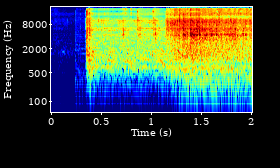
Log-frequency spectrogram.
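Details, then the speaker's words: 2006 Ford Explorer XLT 4.0L V6, about 160,000 miles, started and idling: harsh idle with many clattering, clacking noises, light knocking on the bottom and clatter at the top; all bearings suspected worn, a badly broken engine. "you can just hear, there's not just one or two noises, it's a plethora of multiple things clattering and clacking. It's really bad."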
